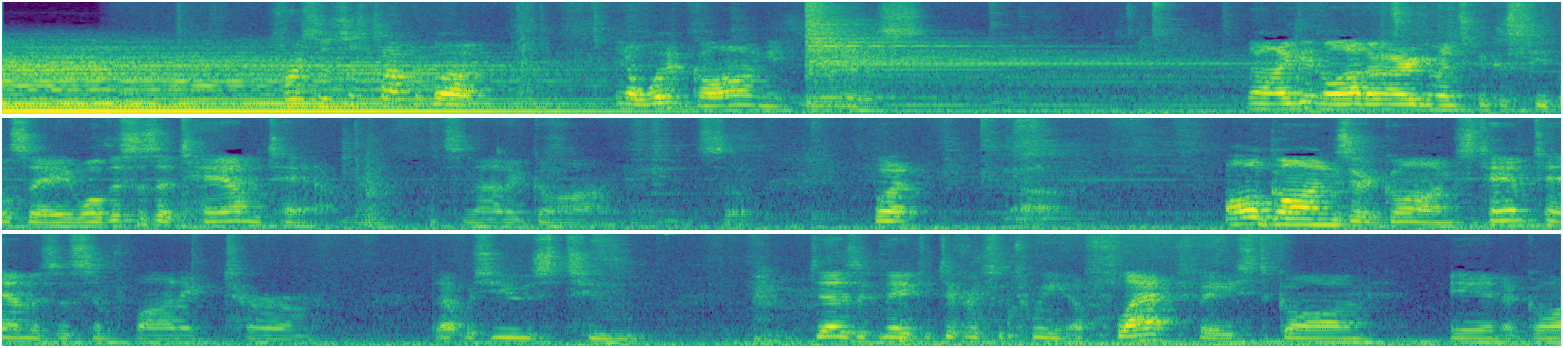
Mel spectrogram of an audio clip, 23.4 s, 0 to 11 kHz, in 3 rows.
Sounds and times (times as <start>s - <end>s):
Speech: 1.4s - 2.5s, 3.1s - 4.6s, 6.2s - 11.6s, 12.2s - 13.1s, 13.9s - 17.2s, 17.8s - 23.3s.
